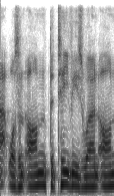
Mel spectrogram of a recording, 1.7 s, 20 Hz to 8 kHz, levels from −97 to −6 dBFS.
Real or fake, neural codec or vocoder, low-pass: real; none; 7.2 kHz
